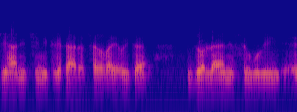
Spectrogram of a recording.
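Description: Speech only: a man talking in short phrases, with a short pause about two and a half seconds in.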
